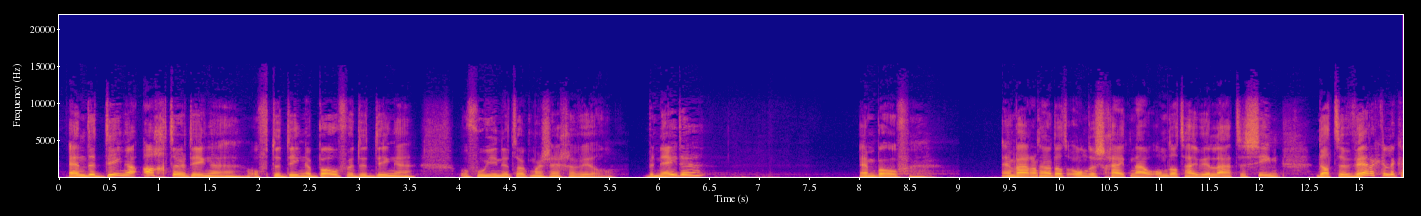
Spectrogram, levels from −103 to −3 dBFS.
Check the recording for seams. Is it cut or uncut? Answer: cut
